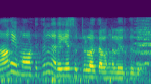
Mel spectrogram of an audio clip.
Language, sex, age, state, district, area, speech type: Tamil, female, 60+, Tamil Nadu, Nagapattinam, rural, spontaneous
